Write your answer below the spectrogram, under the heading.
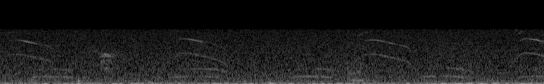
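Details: Several kittens give thin, high meows, each a short rising-then-falling cry, repeated roughly every second over a steady background hiss.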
